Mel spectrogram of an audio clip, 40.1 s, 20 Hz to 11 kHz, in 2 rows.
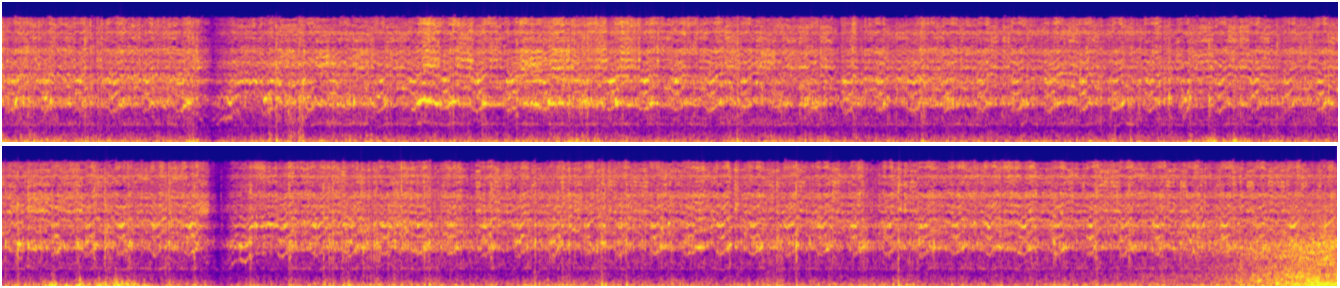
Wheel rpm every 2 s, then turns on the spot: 110, 90, 110, 120, 110, 120, 110, 120, 110, 120, 110, 80, 110, 120, 120, 120, 120, 120, 110, 120.
none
